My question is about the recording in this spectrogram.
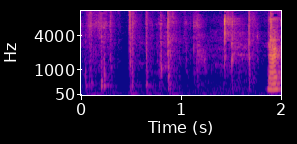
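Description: Light, irregular clicks and taps from handling a cash-envelope binder: a clear plastic pocket and paper envelopes being moved over its metal rings. The word "Next" is spoken just before the end.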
